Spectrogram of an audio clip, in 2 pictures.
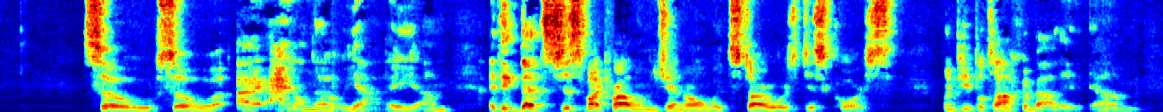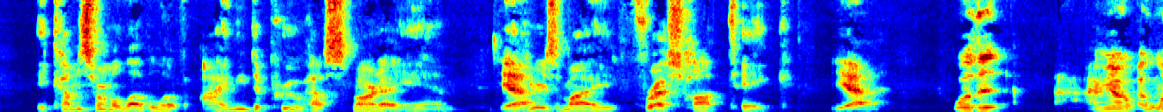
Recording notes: Sorry for the not-so-good audio this round. Take a drink each time you hear a plane.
